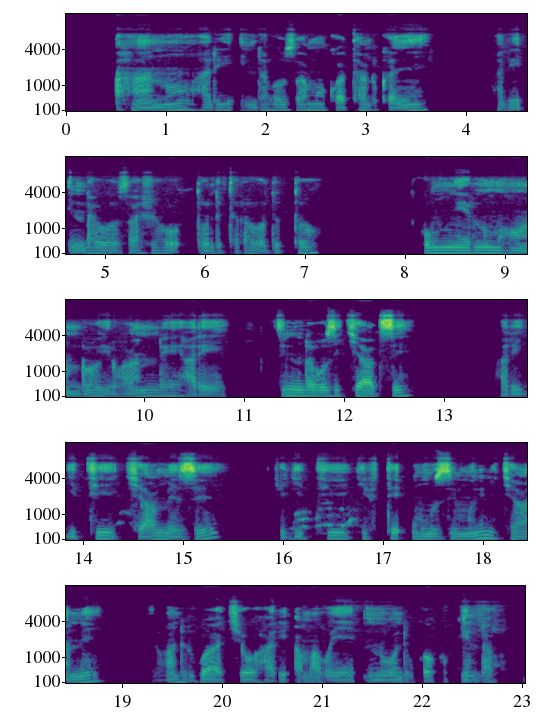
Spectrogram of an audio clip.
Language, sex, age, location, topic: Kinyarwanda, female, 25-35, Huye, agriculture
